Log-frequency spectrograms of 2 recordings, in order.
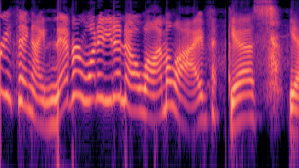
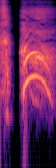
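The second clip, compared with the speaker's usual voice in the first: sharp excited gasp. Acted. Finds map with an X.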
